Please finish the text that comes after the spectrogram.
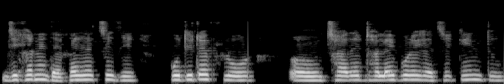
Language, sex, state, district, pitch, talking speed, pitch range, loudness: Bengali, female, West Bengal, Jhargram, 200 Hz, 140 wpm, 190-215 Hz, -15 LUFS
